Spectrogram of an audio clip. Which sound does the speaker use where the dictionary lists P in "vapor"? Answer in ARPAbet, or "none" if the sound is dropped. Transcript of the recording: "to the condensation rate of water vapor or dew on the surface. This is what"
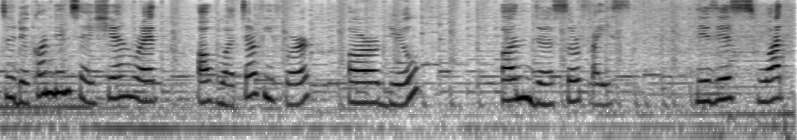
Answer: F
